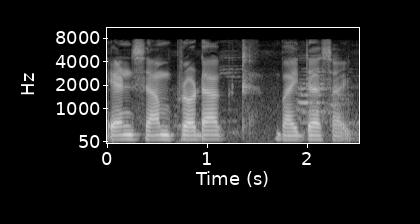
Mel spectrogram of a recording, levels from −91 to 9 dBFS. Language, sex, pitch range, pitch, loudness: English, male, 115-125 Hz, 120 Hz, -16 LUFS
